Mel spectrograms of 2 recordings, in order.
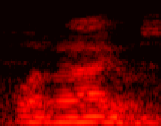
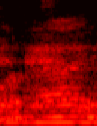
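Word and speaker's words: ὡραῖος: So for example, this term, which is hard to pronounce, how do we pronounce that? Horaios. Oh, thank you. Okay, that's helpful. Want to hear it again? Horaios.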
